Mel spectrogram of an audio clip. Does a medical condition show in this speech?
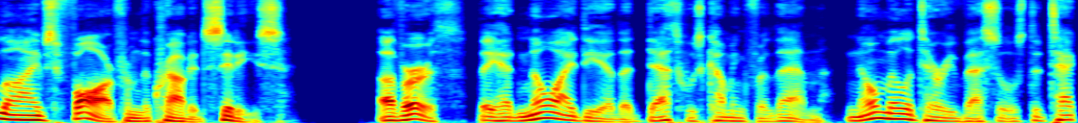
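No.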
